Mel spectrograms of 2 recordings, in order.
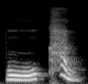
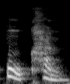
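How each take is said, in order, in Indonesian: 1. Suku kata pertama nadanya naik. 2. Suku kata pertama nadanya turun. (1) "tapi bukan" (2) "Jadi bukan bukan"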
